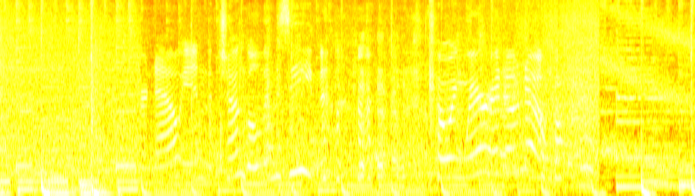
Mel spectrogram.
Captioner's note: laughter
